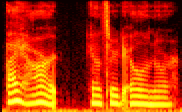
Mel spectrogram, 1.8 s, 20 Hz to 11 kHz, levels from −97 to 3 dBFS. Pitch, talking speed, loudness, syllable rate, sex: 195 Hz, 130 wpm, -19 LUFS, 5.6 syllables/s, female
